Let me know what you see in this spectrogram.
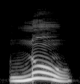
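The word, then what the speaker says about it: know: के एन ओ डब्ल्यू नो बी O double R ओ डब्ल्यू बोरो डब्ल्यू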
